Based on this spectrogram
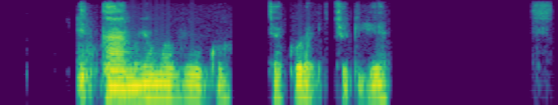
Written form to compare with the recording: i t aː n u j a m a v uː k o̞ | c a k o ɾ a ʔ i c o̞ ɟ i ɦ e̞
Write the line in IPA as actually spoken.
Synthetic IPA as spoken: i t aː n u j a m a v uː k o̞ | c a k o ɾ a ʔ i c o̞ ɡ i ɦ e̞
